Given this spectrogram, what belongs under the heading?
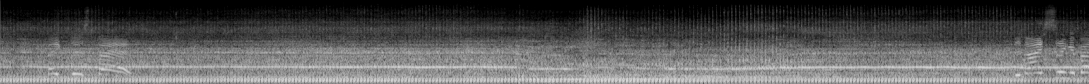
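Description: A Permagreen ride-on fertilizer spreader runs wide open at full throttle, a loud steady engine drone with a constant hum and whine and no letup, close by and continuous throughout.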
